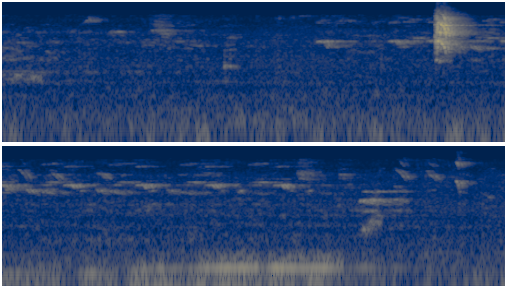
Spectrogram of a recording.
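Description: Small birds chirping over and over, short high chirps, with one loud, sharp chirp about four and a half seconds in.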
